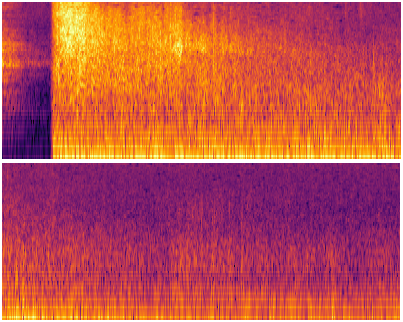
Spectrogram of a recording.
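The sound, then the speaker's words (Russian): A hand grenade explodes after its pin is pulled: one loud, sharp blast that quickly fills the sound, then a long, low, rumbling decay that slowly fades and keeps going to the end, with no voices. “В левую руку гранату, ближе к груди, выдернул чеку. Раз, два, три.”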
